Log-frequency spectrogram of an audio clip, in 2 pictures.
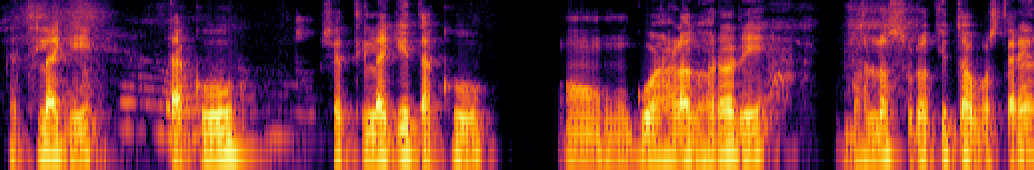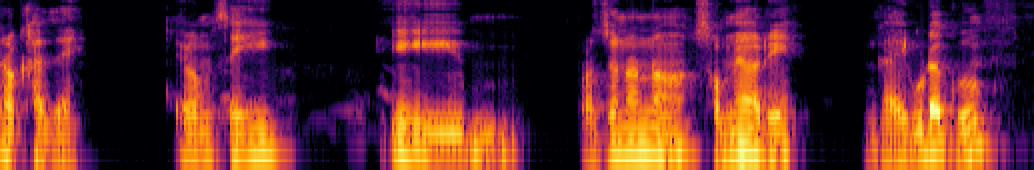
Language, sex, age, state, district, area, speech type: Odia, male, 30-45, Odisha, Ganjam, urban, spontaneous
